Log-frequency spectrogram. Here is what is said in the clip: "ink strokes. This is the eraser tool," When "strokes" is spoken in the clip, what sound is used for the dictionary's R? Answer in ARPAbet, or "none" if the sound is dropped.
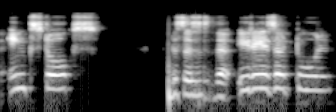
none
